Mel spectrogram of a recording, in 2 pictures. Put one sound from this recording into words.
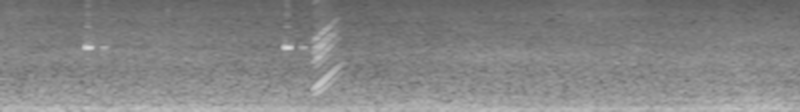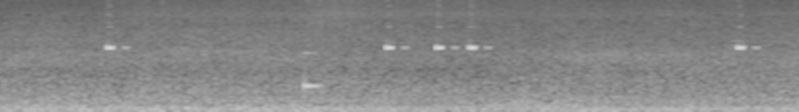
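Short, soft electronic blips sound now and then.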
